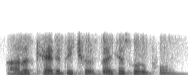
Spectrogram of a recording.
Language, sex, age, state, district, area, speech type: Kashmiri, male, 18-30, Jammu and Kashmir, Anantnag, rural, conversation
